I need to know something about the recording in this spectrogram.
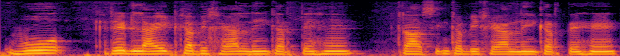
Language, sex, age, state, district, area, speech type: Urdu, male, 18-30, Uttar Pradesh, Ghaziabad, urban, spontaneous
